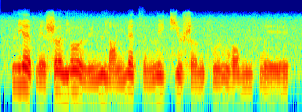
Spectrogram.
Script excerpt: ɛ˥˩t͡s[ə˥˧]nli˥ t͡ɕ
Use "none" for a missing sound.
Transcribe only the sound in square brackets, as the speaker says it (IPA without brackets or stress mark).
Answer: ə˧˥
